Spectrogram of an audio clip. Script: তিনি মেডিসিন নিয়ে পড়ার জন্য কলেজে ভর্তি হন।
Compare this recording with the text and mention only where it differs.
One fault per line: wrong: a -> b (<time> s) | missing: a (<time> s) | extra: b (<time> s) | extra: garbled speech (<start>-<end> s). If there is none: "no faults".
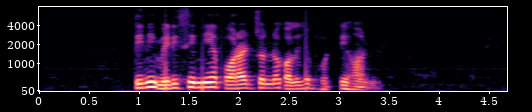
no faults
